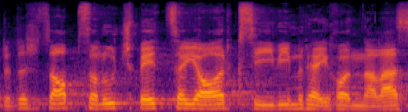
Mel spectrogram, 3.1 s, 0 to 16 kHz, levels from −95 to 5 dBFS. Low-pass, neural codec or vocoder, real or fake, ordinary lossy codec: 14.4 kHz; none; real; AAC, 48 kbps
